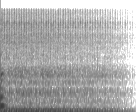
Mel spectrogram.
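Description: An engine running steadily as a low hum in the background, fading out to silence near the end.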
